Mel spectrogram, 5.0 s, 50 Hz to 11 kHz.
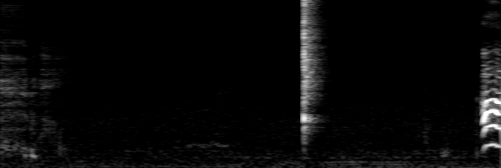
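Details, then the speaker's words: Quiet room, then one sharp loud snap as a spring-loaded insulin pump infusion set inserter fires a new cannula in a type 1 diabetic, six weeks on the pump; the insertion hurt. "makes horrible noise it doesn't even really hurt but oh yeah nervous okay"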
